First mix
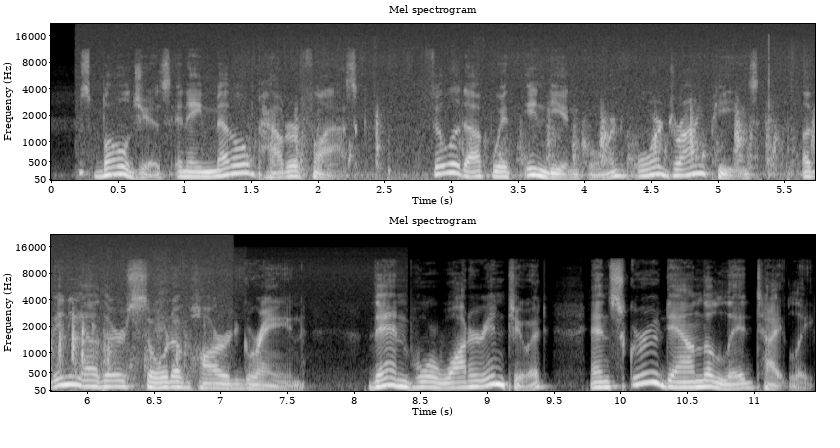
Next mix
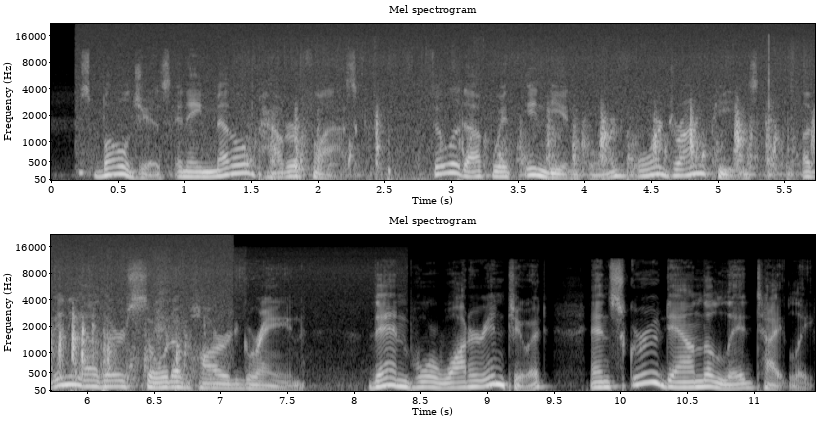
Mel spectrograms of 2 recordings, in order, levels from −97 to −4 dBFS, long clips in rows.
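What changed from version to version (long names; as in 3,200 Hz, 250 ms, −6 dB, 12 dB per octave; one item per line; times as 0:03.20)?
speech −6.5 dB
first sound: add high-pass filter 240 Hz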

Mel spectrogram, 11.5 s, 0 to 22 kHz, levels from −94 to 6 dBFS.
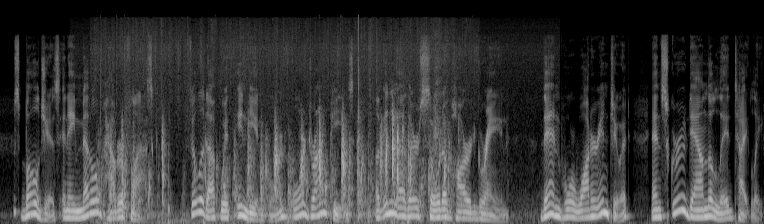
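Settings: first sound: muted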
